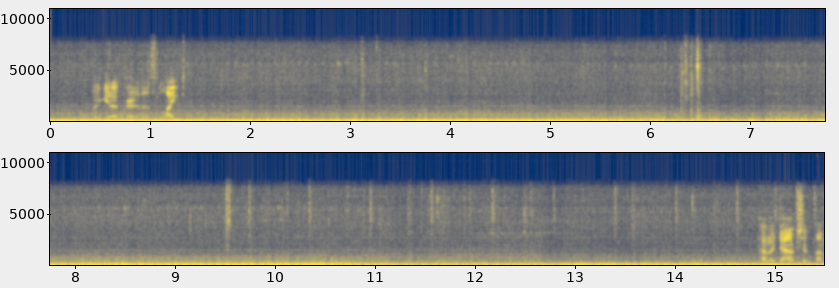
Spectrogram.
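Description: A turbocharged car engine pulls steadily under acceleration while driving on the road, a loud, sustained low drone with shifting pitch and brief higher accents over the engine note.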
